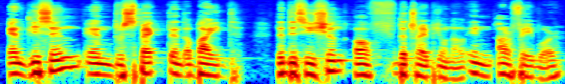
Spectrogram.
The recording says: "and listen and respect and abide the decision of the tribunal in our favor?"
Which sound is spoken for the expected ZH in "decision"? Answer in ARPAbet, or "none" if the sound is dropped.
SH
